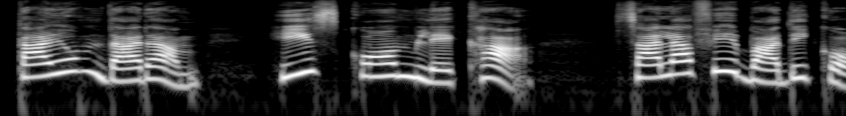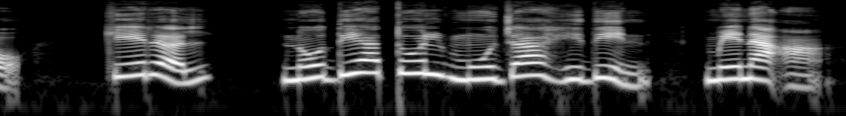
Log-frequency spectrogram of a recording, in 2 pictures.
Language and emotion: Santali, neutral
